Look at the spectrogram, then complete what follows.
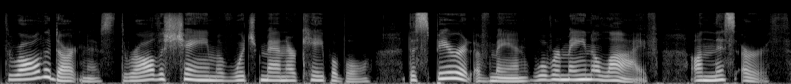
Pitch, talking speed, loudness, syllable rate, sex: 190 Hz, 175 wpm, -17 LUFS, 4.5 syllables/s, female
